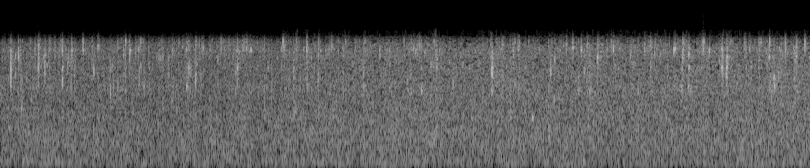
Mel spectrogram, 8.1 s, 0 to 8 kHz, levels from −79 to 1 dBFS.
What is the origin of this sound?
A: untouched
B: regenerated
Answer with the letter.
B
